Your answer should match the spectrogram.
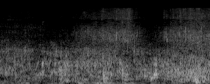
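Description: Footsteps wading through shallow river water, with irregular splashes, and wind buffeting the microphone.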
